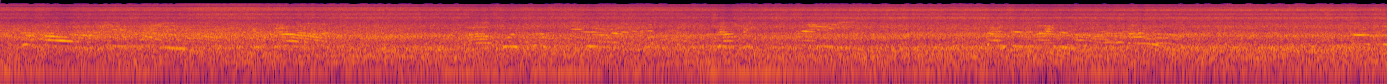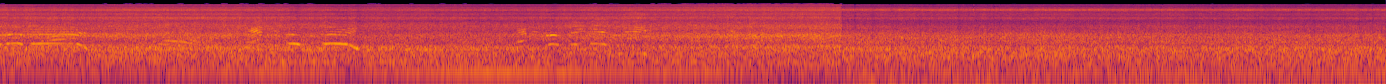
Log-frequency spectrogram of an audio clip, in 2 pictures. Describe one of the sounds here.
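A propeller aircraft engine drones inside the cabin.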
